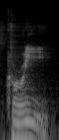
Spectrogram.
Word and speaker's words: Gris: for asking French nitpicking you actually don't pronounce the S and oh it's Gris thank you Gris thank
